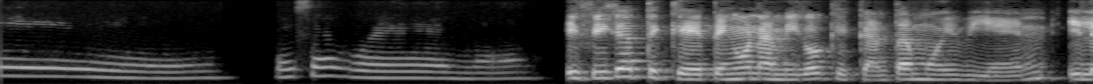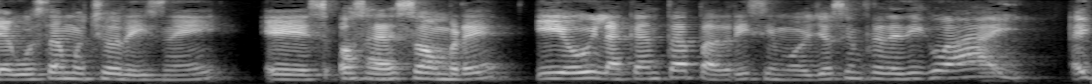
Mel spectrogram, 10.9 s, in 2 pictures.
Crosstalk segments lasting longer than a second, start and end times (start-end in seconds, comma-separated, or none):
none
